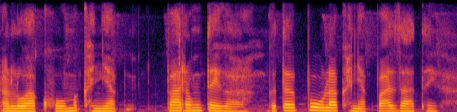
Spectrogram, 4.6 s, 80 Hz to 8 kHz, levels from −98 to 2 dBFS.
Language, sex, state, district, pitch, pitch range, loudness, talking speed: Wancho, female, Arunachal Pradesh, Longding, 180 Hz, 175-200 Hz, -18 LUFS, 195 wpm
